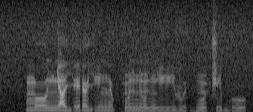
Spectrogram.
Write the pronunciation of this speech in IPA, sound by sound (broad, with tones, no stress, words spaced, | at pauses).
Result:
moː˦ɲa˦˨ je˦ ɾə˨ji˧nə˨ kʷĩ˧ɲũ˨ ɲiː˨vɨ˨ɡ͡bũ˨ t͡ʃi˧bu˨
